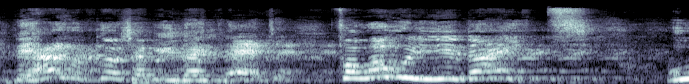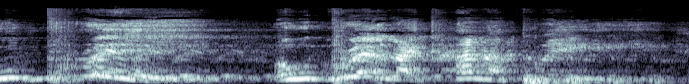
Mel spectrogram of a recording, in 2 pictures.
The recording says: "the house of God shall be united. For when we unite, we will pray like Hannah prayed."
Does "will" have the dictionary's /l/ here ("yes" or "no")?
no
